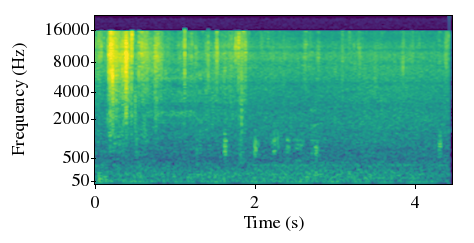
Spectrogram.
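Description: A brown hen clucking, a quick run of short clucks about halfway through.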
